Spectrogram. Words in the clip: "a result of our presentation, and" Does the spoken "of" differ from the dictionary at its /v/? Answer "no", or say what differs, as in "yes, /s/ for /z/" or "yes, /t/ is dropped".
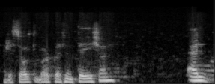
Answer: yes, /b/ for /v/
